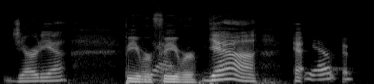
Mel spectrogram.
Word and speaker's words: giardia: her story about how she had, was it pronounced Giardia? Beaver fever. Yeah. Yep. That's what we call it. Beaver fever. Giardia.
